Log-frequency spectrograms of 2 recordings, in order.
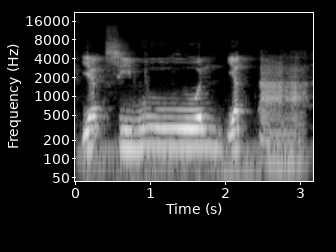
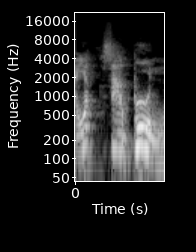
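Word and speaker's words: يَكْسِبُونَ: Tapi jangan sekali-kali bacanya yaksabun, nanti dimarahin Pak Ustaz. Jadi yaksibun, sabun ini hanya sebagai fasilitas saja agar kita mudah mengingatnya, sabun. Mimma yaksibun, bukan mimma yaksabun, tapi mimma yaksibun.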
